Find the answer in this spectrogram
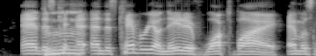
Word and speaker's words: Camarillo: you're supposed to say camber real like the l's or the l's are silent uh yeah but so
